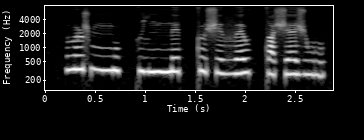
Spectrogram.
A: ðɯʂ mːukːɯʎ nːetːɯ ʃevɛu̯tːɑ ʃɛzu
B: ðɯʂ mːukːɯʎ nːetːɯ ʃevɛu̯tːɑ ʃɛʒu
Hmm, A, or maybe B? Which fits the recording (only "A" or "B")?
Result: B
